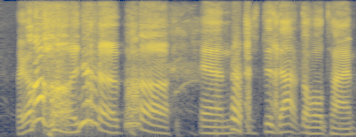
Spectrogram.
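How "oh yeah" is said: high, zany character voice. Showing how they talked the whole time on a tour, Mad Hatter voice. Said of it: "talked like the Mad Hatter".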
